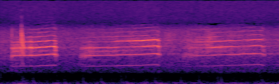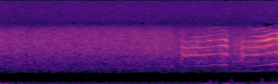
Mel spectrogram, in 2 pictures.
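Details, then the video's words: Gyrfalcon giving harsh harmonic calls, drawn-out notes of about half a second in short series with gaps, then quicker clipped calls at the end, over a steady background hiss. "Кречет Falco rusticolus ГОЛОС"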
